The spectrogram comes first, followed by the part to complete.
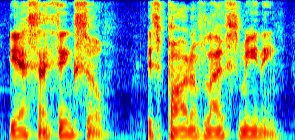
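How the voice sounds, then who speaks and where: A man's voice: mid-range voice, a little fast, a bit bright. A man co-hosting a live stream, chatting casually and rambling with many fillers while reading viewer comments aloud. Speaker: co-host of a live news stream.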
